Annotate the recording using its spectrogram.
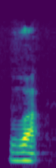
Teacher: దంతములు పెదవుల నుండి పుట్టే అక్షరాలను దంతోష్టములు అంటారు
